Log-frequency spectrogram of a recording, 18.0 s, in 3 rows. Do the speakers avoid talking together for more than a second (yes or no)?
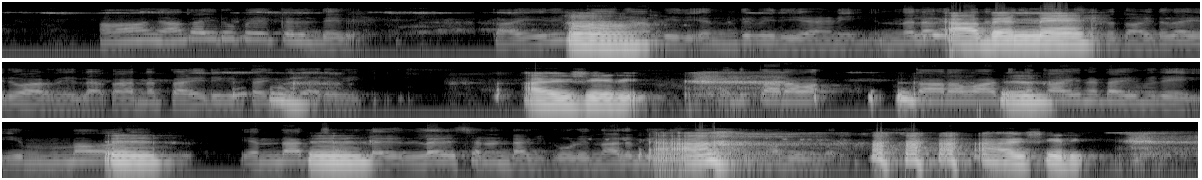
yes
